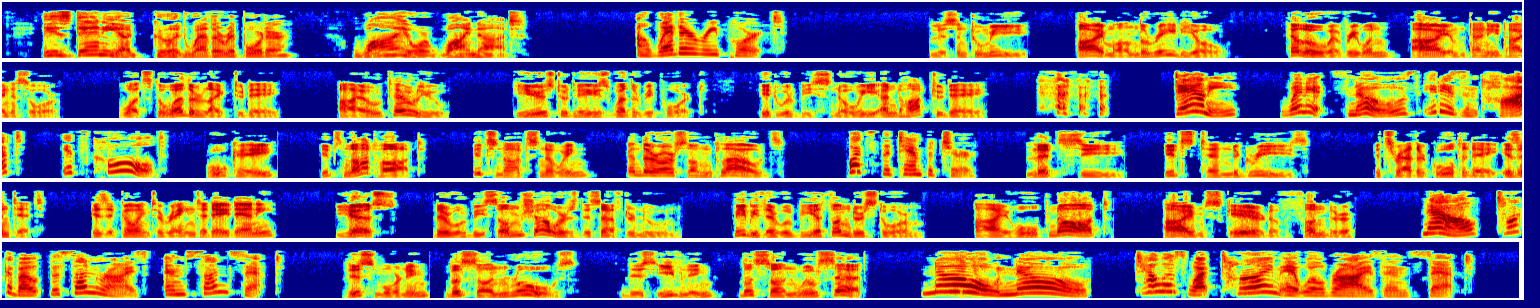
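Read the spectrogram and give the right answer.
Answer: No, he makes mistakes (says snowy and hot, doesn't give sunrise/sunset times)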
